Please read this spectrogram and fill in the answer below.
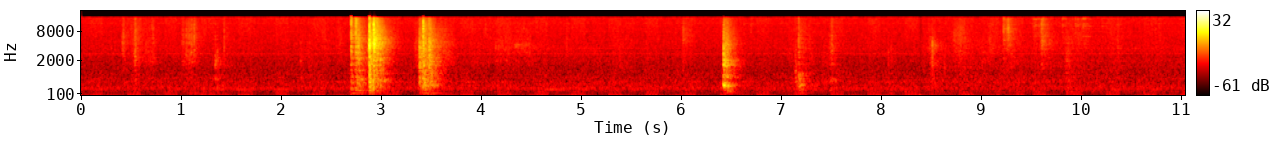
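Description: A kitchen knife tapping and knocking on a plastic cutting board. A few light taps come first, then two louder clattering knocks about three seconds in, and a single sharp knock about six and a half seconds in, with a few smaller knocks after it.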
